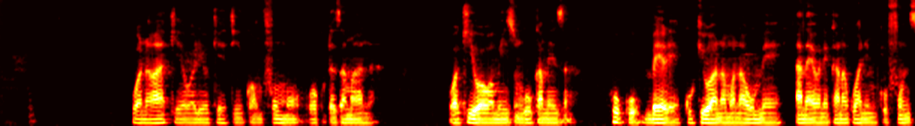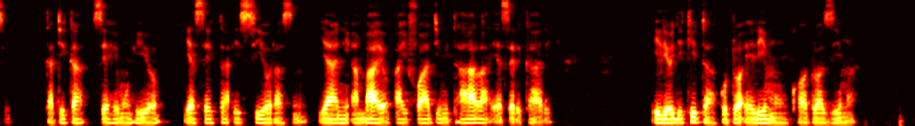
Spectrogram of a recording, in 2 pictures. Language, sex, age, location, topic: Swahili, male, 25-35, Dar es Salaam, education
